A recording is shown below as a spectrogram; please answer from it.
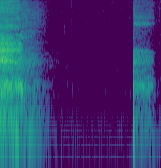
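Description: A man breathing in a pause between sentences: a fading breath just after his last words, near-total silence for about a second, then a short breath in near the end.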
